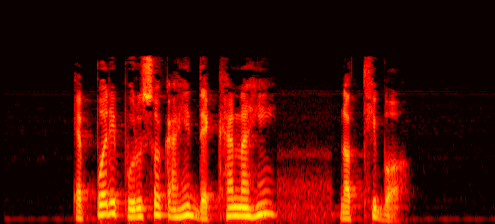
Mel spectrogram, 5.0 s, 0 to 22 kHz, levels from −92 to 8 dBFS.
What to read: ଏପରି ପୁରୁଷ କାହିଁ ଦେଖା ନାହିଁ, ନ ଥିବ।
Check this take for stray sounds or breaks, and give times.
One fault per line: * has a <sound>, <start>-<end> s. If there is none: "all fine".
all fine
